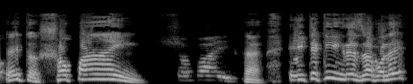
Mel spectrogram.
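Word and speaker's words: champagne: serious friends না real যারা ফরাসি তারা এই এম উচ্চারণ করবে না নাকি আনবে সম্পাইন সম্পাইন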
